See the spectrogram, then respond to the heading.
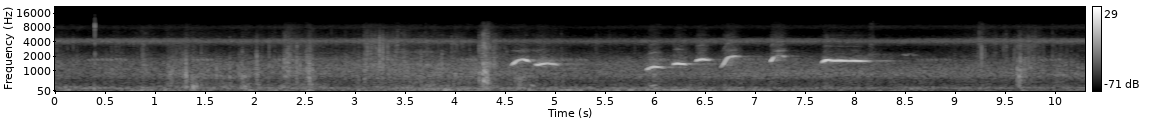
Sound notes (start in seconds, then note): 3.3 whistling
